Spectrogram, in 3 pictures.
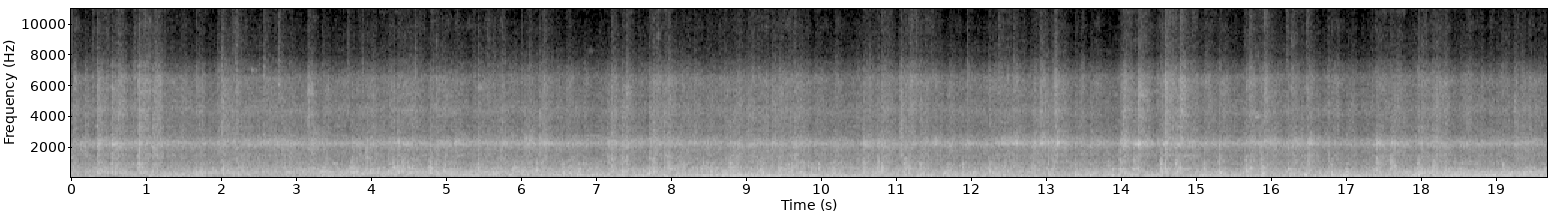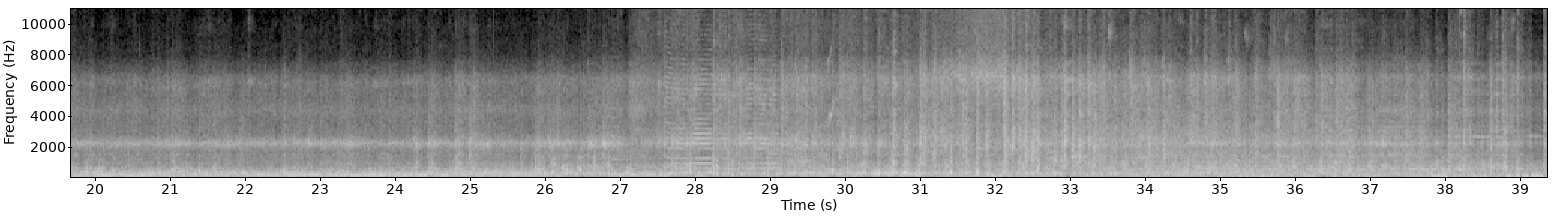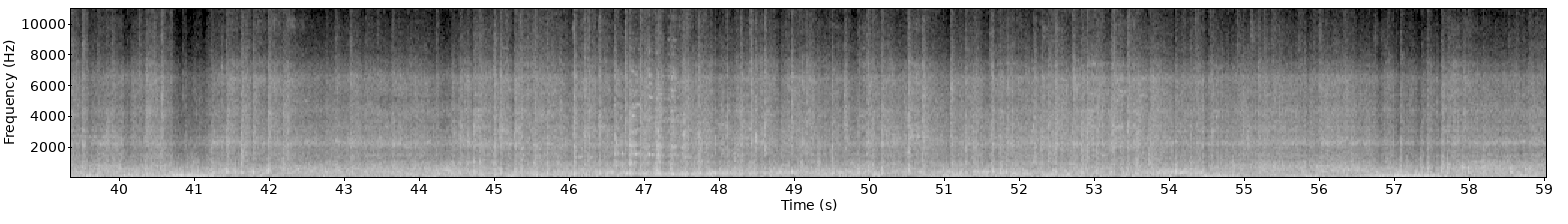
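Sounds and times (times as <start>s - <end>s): rush of wind: 0.0s - 59.0s
train wheels clattering: 0.0s - 59.0s.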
